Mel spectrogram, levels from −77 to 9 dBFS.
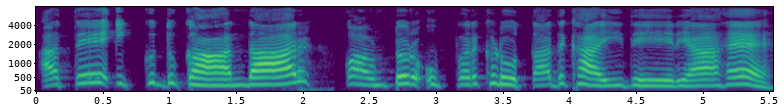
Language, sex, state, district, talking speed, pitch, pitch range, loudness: Punjabi, female, Chandigarh, Chandigarh, 110 wpm, 245 Hz, 220-270 Hz, -16 LUFS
